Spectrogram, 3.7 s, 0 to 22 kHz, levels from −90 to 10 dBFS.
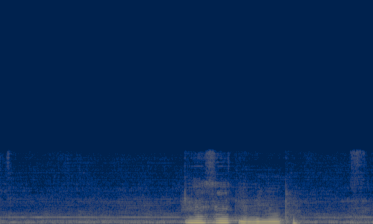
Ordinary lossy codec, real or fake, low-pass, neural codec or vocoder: none; fake; 7.2 kHz; codec, 44.1 kHz, 2.6 kbps, SNAC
